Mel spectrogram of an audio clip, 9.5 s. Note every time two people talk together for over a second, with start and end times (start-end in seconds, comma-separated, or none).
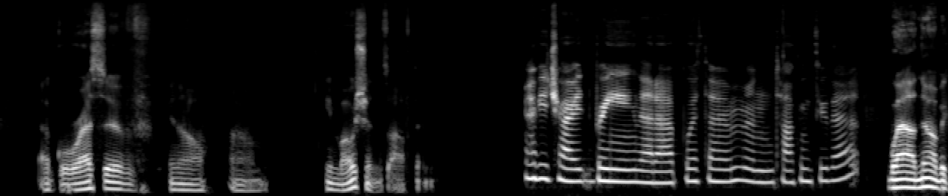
none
